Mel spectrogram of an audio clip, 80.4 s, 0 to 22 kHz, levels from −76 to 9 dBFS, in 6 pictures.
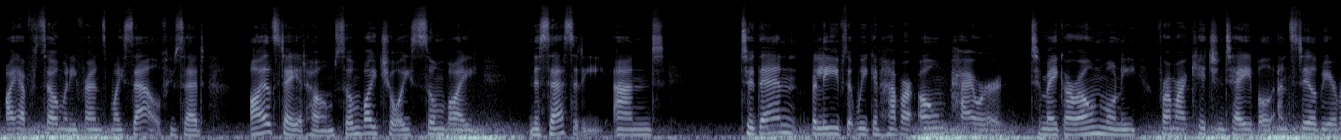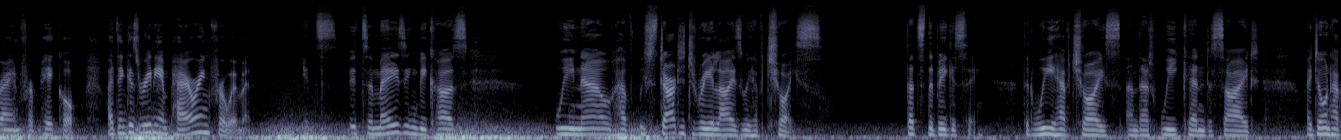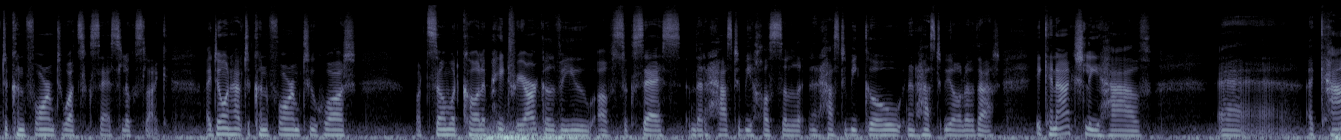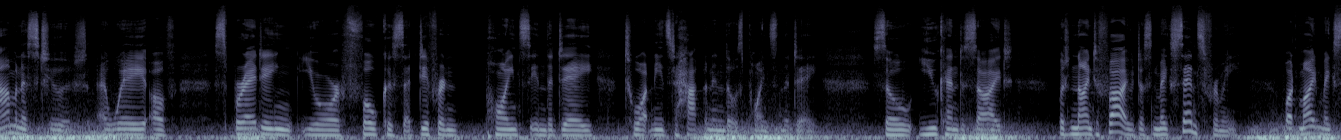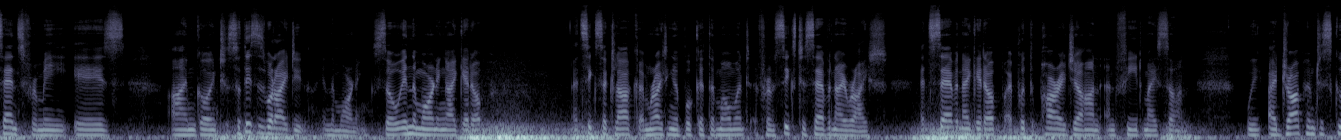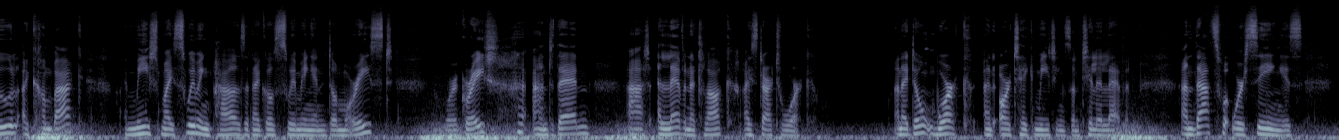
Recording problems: wind noise on the microphone; occasional gusts; 10 dB below the speech

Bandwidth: 18.5 kHz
